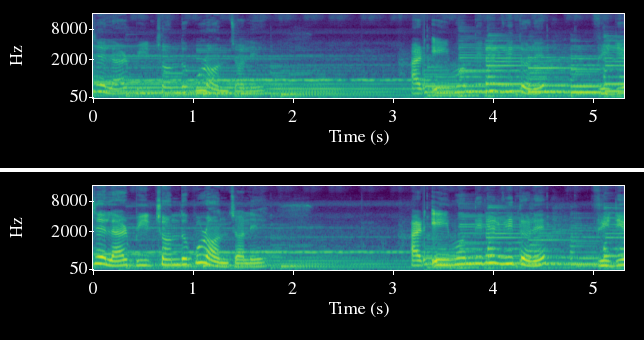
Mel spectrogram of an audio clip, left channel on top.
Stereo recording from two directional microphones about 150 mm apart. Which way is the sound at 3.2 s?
35° right (ahead or behind).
